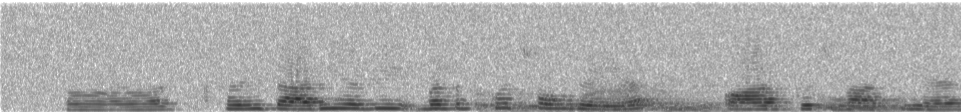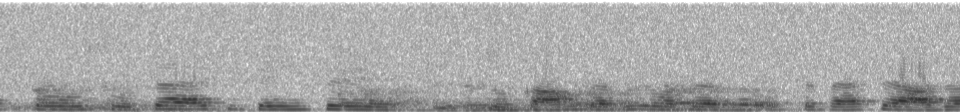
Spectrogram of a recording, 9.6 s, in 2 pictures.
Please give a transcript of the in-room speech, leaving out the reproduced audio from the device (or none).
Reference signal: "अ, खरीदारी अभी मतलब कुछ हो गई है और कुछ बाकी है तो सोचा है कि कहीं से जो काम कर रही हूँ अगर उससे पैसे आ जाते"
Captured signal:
सब कुछ तुम्हारा भी है तो बिना झिझक के बताना ठीक है ना और अपना ख्याल रखना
